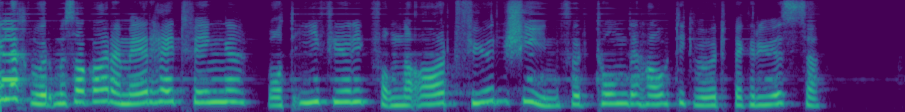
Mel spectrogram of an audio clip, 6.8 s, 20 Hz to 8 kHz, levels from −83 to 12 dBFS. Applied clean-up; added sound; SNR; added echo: neural mask model DeepFilterNet 3.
